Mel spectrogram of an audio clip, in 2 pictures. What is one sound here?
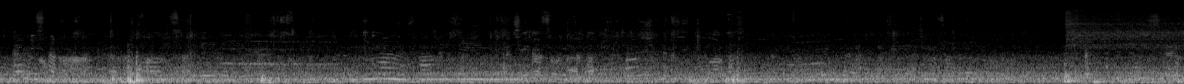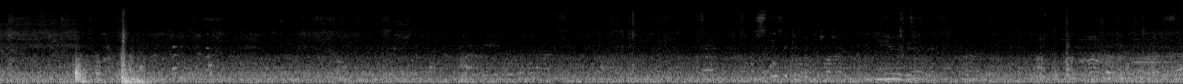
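A train's interior hums steadily.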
